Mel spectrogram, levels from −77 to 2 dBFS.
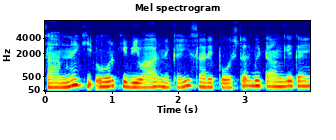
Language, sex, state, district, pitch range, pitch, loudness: Hindi, male, Jharkhand, Ranchi, 135-165 Hz, 150 Hz, -14 LUFS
